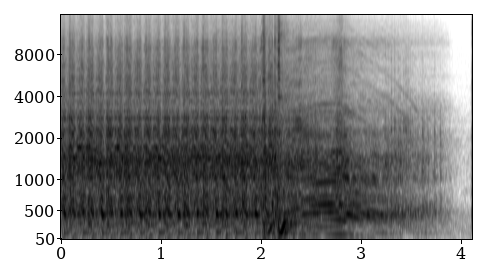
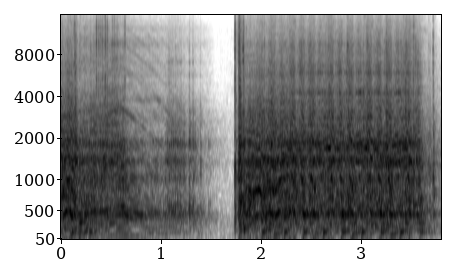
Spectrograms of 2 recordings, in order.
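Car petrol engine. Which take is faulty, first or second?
second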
